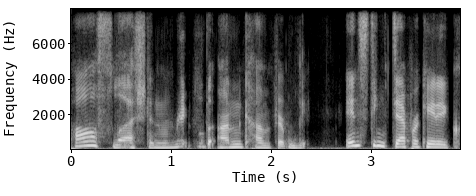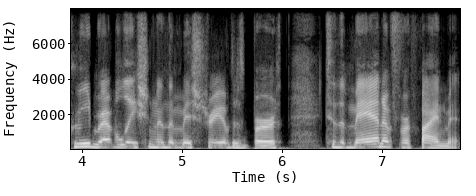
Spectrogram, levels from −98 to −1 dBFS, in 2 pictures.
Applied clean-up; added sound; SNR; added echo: neural diffusion model UNIVERSE++.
